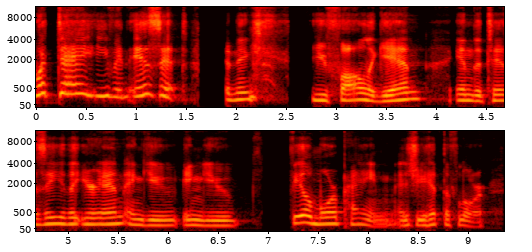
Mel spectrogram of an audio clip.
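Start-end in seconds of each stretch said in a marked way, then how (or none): 0.0-1.5 acted, baffled, very high-pitched wondering tone. Describing hunting for a lost wallet on a Saturday, act out being confused. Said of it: "you're confused because you're like".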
